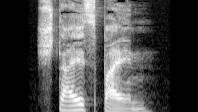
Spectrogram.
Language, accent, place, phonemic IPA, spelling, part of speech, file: German, Germany, Berlin, /ˈʃtaɪ̯sˌbaɪ̯n/, Steißbein, noun, De-Steißbein.ogg
- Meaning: tailbone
